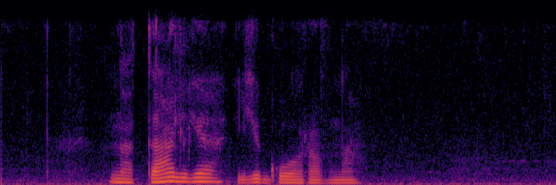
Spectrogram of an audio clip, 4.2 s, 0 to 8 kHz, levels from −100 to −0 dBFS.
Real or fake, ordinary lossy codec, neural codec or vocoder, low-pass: real; Opus, 24 kbps; none; 7.2 kHz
